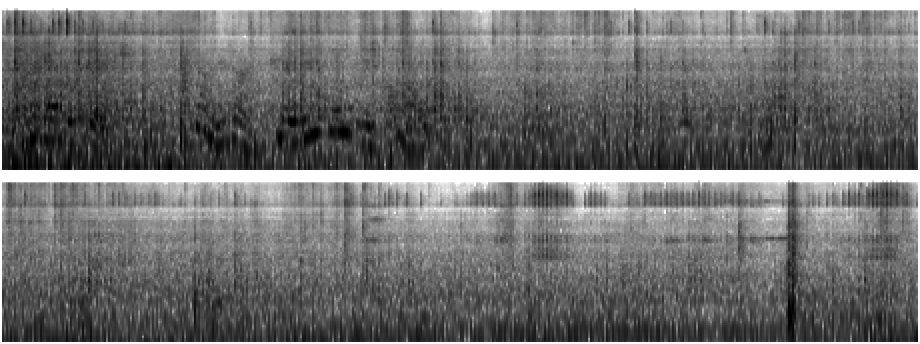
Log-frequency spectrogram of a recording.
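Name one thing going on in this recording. A bus engine rumbles low and steady while driving.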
